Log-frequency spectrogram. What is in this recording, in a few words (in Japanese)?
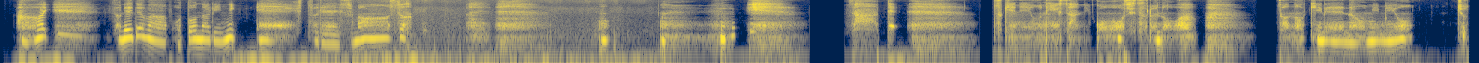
右耳の耳舐め, ASMR; 脳みそトロけるまで……ぺろぺろしてあげますね？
